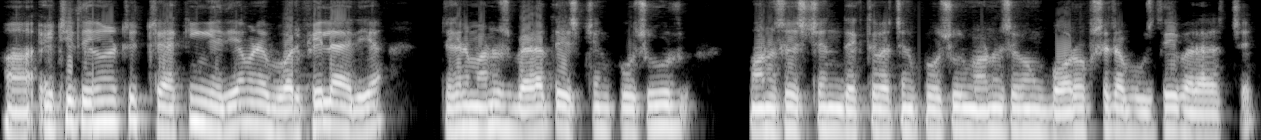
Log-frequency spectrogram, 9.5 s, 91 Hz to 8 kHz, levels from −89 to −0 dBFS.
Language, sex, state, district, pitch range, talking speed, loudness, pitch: Bengali, male, West Bengal, Paschim Medinipur, 120-135 Hz, 180 wpm, -12 LUFS, 125 Hz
